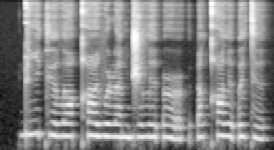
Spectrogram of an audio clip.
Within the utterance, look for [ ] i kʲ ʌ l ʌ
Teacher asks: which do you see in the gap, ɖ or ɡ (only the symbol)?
ɖ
